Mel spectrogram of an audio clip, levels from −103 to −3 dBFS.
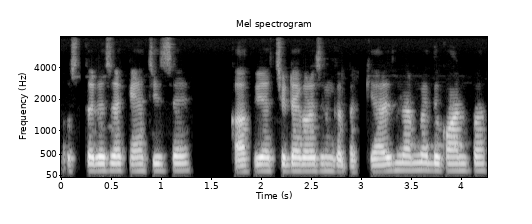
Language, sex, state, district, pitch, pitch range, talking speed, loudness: Hindi, male, Uttar Pradesh, Jyotiba Phule Nagar, 145 Hz, 140-150 Hz, 225 wpm, -19 LUFS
